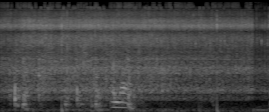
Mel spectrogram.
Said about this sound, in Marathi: गुलाबी रंगापर्यंत परतून घ्यायचं मस्तपैकी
